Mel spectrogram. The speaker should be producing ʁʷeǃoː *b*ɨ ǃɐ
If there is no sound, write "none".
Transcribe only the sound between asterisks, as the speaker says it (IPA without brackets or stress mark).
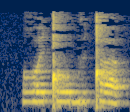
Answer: b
